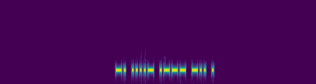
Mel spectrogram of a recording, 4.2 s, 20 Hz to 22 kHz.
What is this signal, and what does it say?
Morse code, heard as a keyed tone, about 41 wpm, 700 Hz. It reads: N4JDE
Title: USA Call Signs - 5 Characters - 45wpm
